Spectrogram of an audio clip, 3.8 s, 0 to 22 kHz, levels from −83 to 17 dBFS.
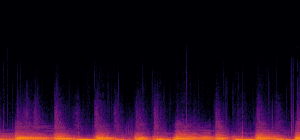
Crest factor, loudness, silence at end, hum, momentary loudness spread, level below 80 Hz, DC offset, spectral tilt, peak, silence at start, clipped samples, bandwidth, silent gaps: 12 dB; -16 LUFS; 0 s; none; 5 LU; -32 dBFS; under 0.1%; -11.5 dB/octave; -2 dBFS; 0 s; under 0.1%; 5.2 kHz; none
